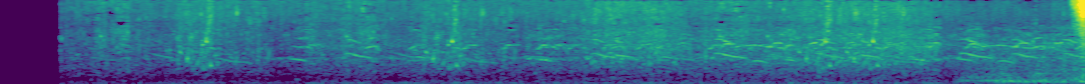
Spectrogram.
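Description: Small waves wash onto a beach.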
